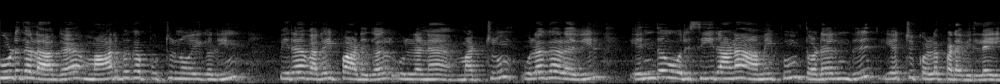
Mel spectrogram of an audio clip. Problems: none marked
